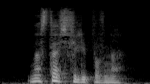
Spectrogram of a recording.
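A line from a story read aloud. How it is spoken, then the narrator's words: Quiet, compassionate. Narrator (Russian): сказал князь, тихо и как бы состраданием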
